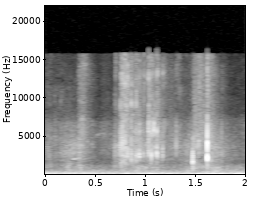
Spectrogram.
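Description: Footsteps crunching on dry leaves and grit on a paved path, with a few sharp clicks near the end.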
